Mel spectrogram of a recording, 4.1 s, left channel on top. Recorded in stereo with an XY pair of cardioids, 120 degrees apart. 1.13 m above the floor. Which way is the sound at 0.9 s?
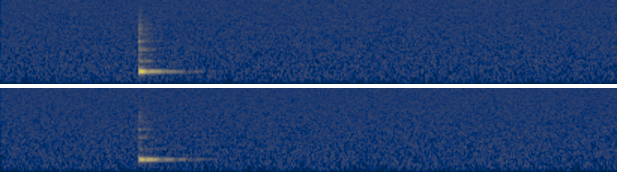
45° left.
